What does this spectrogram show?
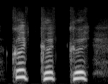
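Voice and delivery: very high, happy, gushing excited voice, long "oh". Showing how the speaker praises the dogs when they find it: happy high excited voice. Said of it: "happy high voice, excited, happy talk".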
